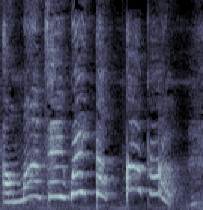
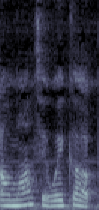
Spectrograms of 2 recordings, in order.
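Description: First: Furious shout. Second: Gentle wake-up call in a mild imitation; super nicely. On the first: Retold or imitated. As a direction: scream the recruit awake. Chief yelling at sleeping recruit. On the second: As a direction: chief being sweet at first. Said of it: "super nicely".

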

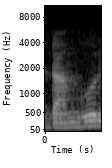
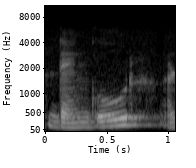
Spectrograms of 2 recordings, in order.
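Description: First: डांगूर with a long "aa" in the first syllable; second guess at the name, डांगूर starting "daan"; unsure name pronunciation. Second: डेंगूर with an "e" vowel in the first syllable; unsure name pronunciation. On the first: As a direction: try डांगूर with "daan", not "den". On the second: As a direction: tentatively sound out डेंगूर, first syllable "den". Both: Real, not acted. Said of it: "अच्छे तरीके से pronunciate नहीं कर रहा".

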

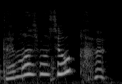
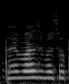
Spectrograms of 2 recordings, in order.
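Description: First: Mock challenge. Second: Said in the usual way. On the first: Mock challenge, repeated higher.

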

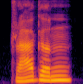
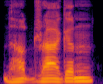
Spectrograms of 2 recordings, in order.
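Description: First: Higher, pleading "dragon"; imploring. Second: Said in the usual way. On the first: A narrator's reading. Boy imploring the stubborn dragon. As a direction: beg him with the name. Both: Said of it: "said the boy imploringly".

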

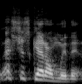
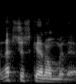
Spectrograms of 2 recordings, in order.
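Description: First: Louder, brisker first take. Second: Quieter take. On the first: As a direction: say it out, punchy. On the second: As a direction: mutter it again softly. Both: Shown as a demonstration.

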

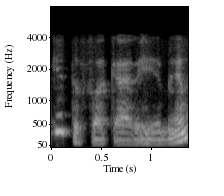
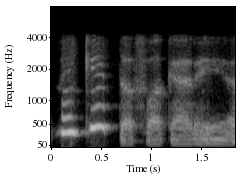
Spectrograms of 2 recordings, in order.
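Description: First: Said in the usual way. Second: Squeaked-up retold disbelief. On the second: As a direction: re-enact stunned disbelief way up high. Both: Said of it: "just said it just like that".

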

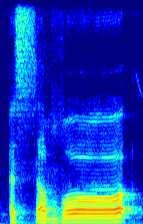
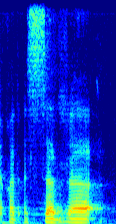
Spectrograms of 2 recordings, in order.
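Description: First: السراء with a heavy, thick ra and a light sin, slow; السراء, slow, ra full and heavy; correct reading. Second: السراء with a thin, light ra; السراء said with the ra not thickened; السراء, ra soft and thin; wrong reading. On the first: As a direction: draw out السراء, ra thickened and doubled. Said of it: "هكذا، بتفخيم الراء وترقيق السين". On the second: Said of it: "لا، غير صحيح". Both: Shown as a demonstration.

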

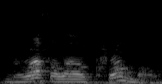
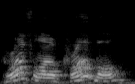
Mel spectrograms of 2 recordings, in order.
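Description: First: Sly menace. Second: Loud storybook exclamation; shocked repeat. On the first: Mouse threatens Gruffalo with his favorite food, menacing. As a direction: lower the volume and draw out the threat. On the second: Gruffalo hears he is the meal, shocked. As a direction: exclaim it aghast. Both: Acted.

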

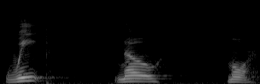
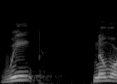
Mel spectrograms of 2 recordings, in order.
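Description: First: Soft and tender, weep no more; tender repetition. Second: Quiet, gentle weep no more; soft repetition. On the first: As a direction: savour each word gently. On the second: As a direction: say it softly once more. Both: Real, not acted. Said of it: "three of the most beautiful words".

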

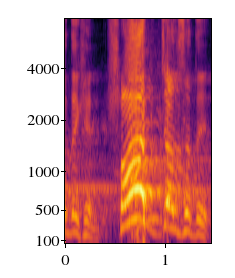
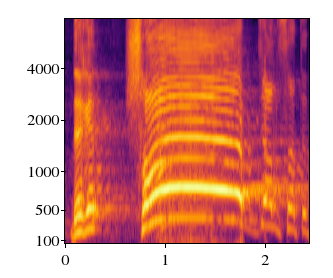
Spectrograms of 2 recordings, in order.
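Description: First: Said in the usual way. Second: High, loud, drawn-out call to the crowd; full-force preacher's cry; preaching shout. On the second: Real, not acted. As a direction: cry it out over the whole gathering.

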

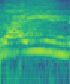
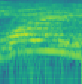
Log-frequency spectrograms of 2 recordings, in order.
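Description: First: গাইন with a long gaain; wrong pronunciation. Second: গইন short as goin; correct pronunciation. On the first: Teacher voicing the error: গাইন said long. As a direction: say গাইন stretched, the mistake. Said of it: "ভুল করে কি বলে?". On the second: Teacher confirming right form: গইন said short. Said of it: "সঠিক উচ্চারণ কি?". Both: Shown as a demonstration.

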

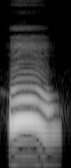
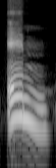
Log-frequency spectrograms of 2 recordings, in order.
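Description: First: M as a held hum "mmm"; sustained m, no vowel, for M; letter sound M. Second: Said in the usual way. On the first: Shown as a demonstration. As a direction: hum the bare M with lips closed. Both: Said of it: "se pronuncia".

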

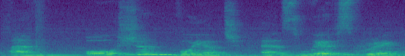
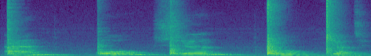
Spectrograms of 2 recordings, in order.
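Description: First: Slow, even poem recital; poem reading. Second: An ocean voyage very slow and louder, each syllable punched; syllables clapped out. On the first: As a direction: read it like a gentle haiku. Reads the example haiku. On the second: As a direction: clap out every beat of An ocean voyage. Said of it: "emphasizing on the number of syllables by clapping". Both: Shown as a demonstration.

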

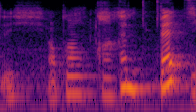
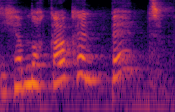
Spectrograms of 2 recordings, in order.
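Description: First: Said in the usual way. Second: High panicked repeat; panicked realization. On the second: Real, not acted. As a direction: say it again in rising panic. Panicked repeat of same words.

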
